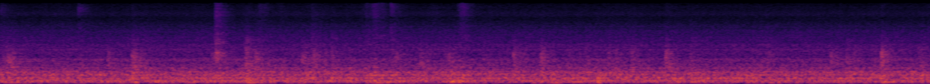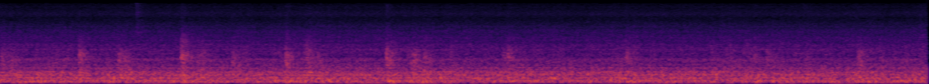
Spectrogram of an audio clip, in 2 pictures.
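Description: Clothes tumble and knock inside a tumble dryer drum.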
